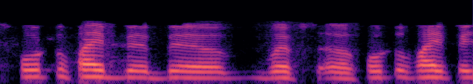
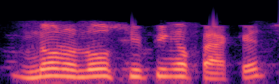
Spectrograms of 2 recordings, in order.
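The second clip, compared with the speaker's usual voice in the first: louder, firm no no no; loud emphatic denial; 3 semitones higher, 9 dB louder than usual. Real, not acted. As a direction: cut in firmly to correct them. Correcting a misunderstanding, emphatic.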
